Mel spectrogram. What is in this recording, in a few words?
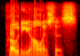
"proteolysis", American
